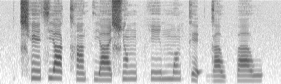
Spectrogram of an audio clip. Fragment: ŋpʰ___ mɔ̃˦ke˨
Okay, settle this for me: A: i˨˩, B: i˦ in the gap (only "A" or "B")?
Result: B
